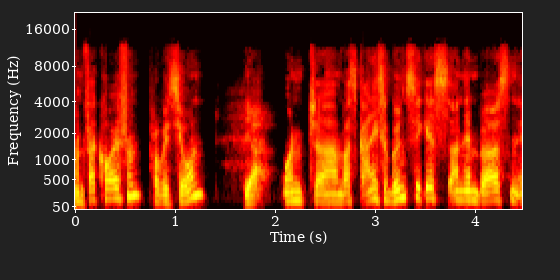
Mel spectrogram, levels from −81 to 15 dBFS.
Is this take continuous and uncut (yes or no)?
yes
